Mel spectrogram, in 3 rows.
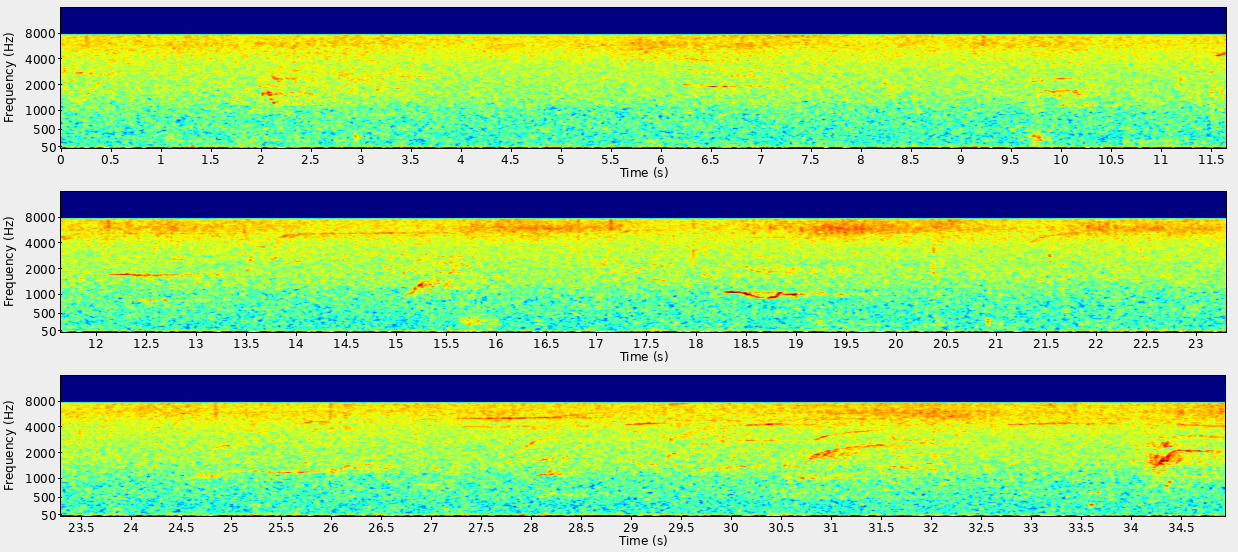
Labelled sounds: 27.3	28.3	killer whale, southern resident, 4.1 to 5.5 kHz
30.5	31.7	killer whale, southern resident, 0.62 to 3.6 kHz
34.0	34.9	killer whale, southern resident, 0.78 to 4.2 kHz

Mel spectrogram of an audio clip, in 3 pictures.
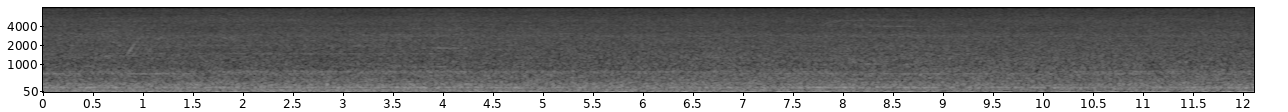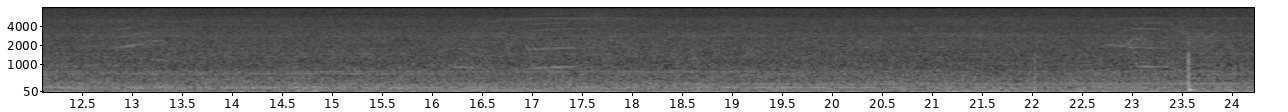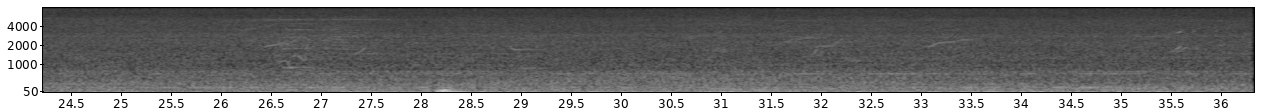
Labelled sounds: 12.8	13.3	killer whale, southern resident, 0.98 to 4.0 kHz
22.8	23.4	killer whale, southern resident, 0.90 to 5.4 kHz
26.2	27.5	killer whale, southern resident, 0.89 to 5.8 kHz
31.7	32.2	killer whale, southern resident, 1.4 to 2.7 kHz
33.0	33.5	killer whale, southern resident, 1.9 to 2.7 kHz

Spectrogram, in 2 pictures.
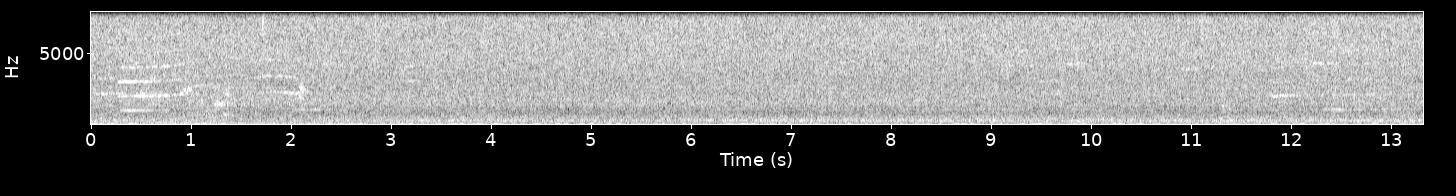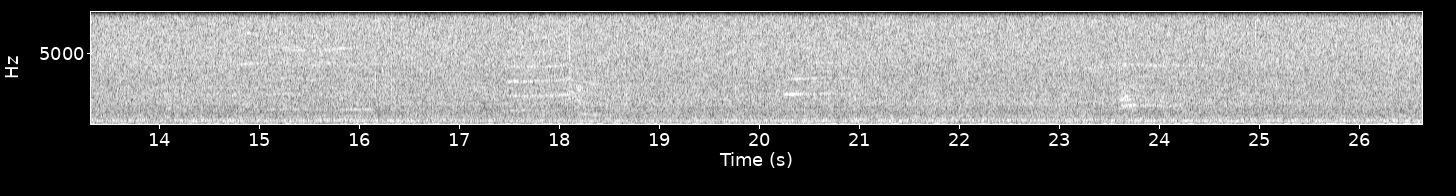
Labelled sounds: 0.0	2.5	killer whale, southern resident, J pod, call S01 and call S44, 0.32 to 6.8 kHz
3.0	3.6	killer whale, 2.1 to 4.5 kHz
8.9	10.3	killer whale, 0.60 to 6.5 kHz
10.9	11.5	killer whale, southern resident, 0.67 to 5.7 kHz
11.8	13.3	killer whale, 0.76 to 5.9 kHz
14.8	16.3	killer whale, 0.89 to 6.6 kHz
17.4	18.6	killer whale, southern resident, J pod, call S01, 0.50 to 8.0 kHz
20.2	21.1	killer whale, 0.74 to 4.9 kHz
23.4	24.5	killer whale, 1.0 to 4.6 kHz

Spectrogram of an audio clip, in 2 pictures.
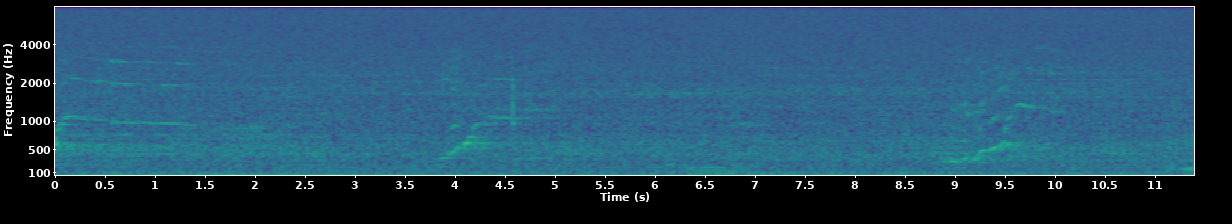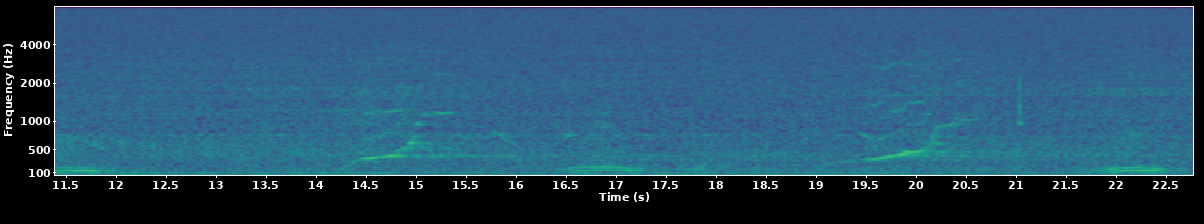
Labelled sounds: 0.0	1.0	humpback whale, 0.80 to 3.1 kHz
4.3	4.6	humpback whale, 0.93 to 2.2 kHz
15.1	15.4	humpback whale, 1.1 to 1.2 kHz
19.6	20.6	humpback whale, 0.80 to 3.1 kHz

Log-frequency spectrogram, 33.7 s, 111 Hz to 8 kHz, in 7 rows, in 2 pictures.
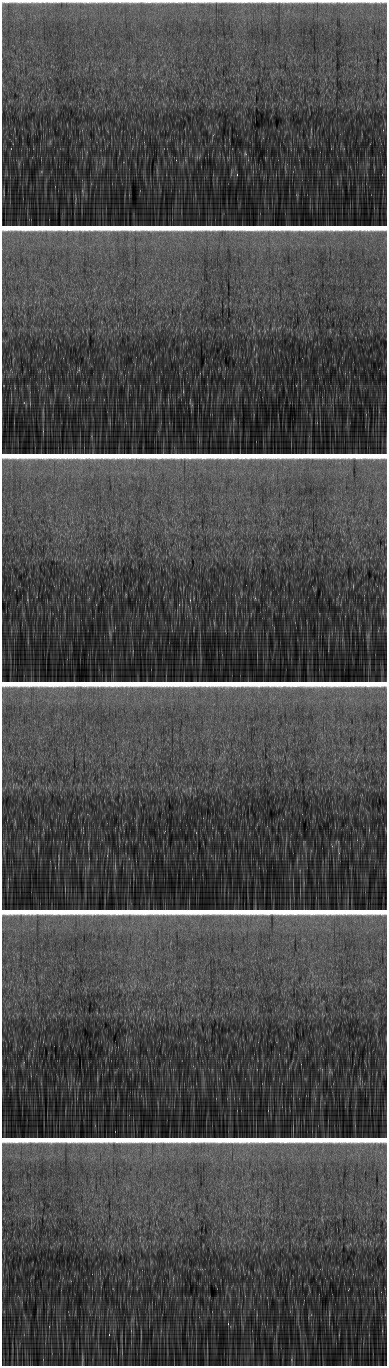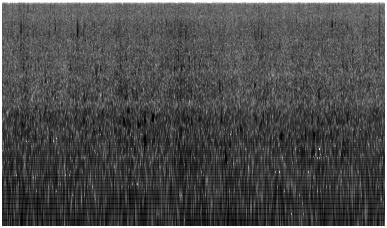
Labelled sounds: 3.1	3.4	water noise, 0.78 to 0.94 kHz

